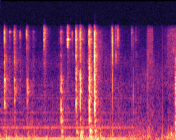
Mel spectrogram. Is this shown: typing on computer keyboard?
yes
